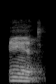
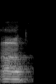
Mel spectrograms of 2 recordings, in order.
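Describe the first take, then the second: First: The word sounds exactly like the insect 'ant'. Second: The word does not sound like the insect 'ant'. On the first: The speaker is not from the Northeast. "For everybody else, it's ant, like A N T" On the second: The speaker is from the Northeast. "like I do, I say aunt"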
